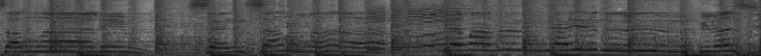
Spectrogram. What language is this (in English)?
Arabic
